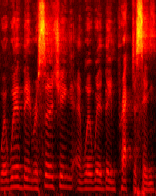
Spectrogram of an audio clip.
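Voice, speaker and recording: A man's fairly high-pitched voice with an Australian accent. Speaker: academic researcher. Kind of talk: conference presentation.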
